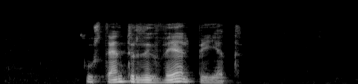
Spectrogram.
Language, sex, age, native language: Icelandic, male, 50-59, Icelandic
